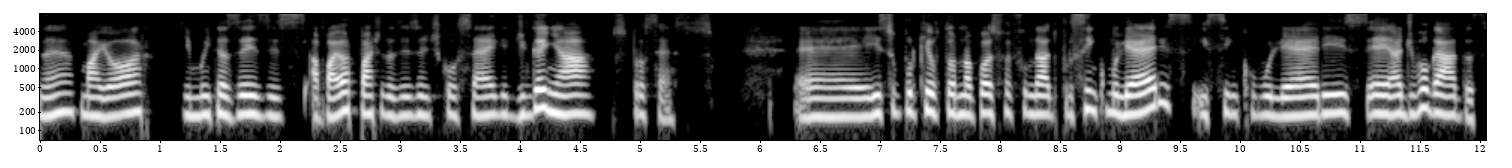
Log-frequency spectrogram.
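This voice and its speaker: A woman's flat, monotone delivery at a fairly slow pace, dry and close with no echo, loudness swinging widely. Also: medium pitch for a woman. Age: 60s. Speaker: lawyer, webinar presenter. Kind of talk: webinar introduction. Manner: hesitant, many fillers.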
